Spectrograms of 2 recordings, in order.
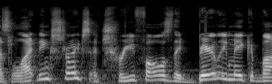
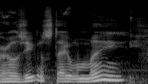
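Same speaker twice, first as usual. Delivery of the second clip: laid-back, leaned-back drawling voice; 3 semitones lower, 5 dB quieter than usual. Retelling a man inviting girls to stay with him, in Matthew McConaughey voice. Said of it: "like in a Matthew McConaughey voice".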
